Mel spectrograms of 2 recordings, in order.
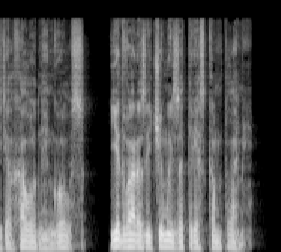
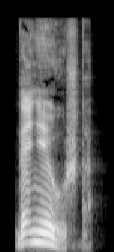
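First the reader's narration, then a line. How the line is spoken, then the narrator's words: Irreverent exclamation. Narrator (Russian): воскликнул Фрэнк без всякого почтения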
